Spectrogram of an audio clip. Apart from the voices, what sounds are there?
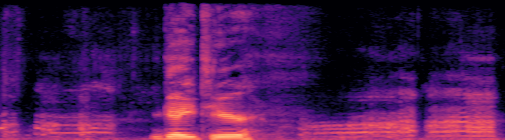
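hens squawking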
